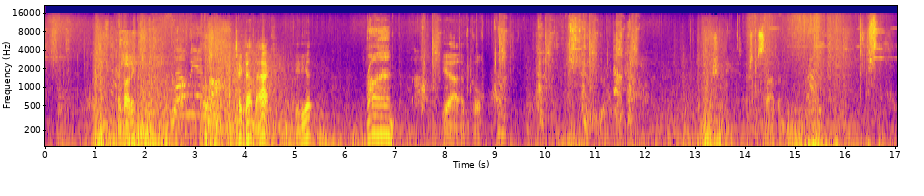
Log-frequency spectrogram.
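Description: Magic blasts crackle and roar in a fight.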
